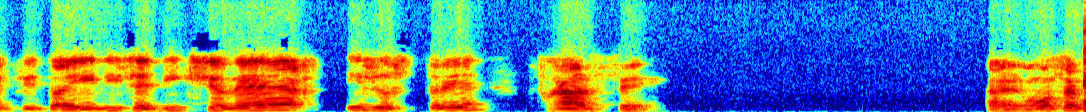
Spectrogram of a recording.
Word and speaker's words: français: Si te das cuenta, tiene la C, cedil, que le llaman, que hace el sonido de una S, ¿no? Y ahí dice Dictionnaire Illustré Français.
